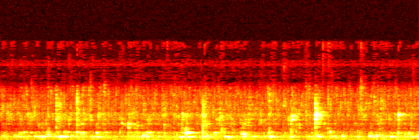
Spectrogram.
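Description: Chicken and onion-tomato masala frying in oil in a clay pot: faint, irregular sizzling with small pops and crackles.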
